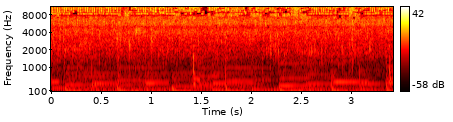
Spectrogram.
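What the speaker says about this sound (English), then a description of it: "I'm gonna flip these sausages just like so. Make sure that we're browning both sides of them." Sausages sizzle steadily in a frying pan for sausage and peppers, with a continuous hiss of frying fat and several soft clanks as the links are turned. Tonal background music plays throughout.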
